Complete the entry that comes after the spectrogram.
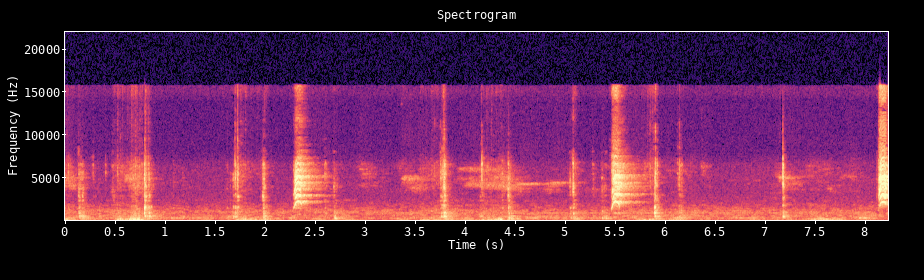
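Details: Female chestnut-bellied seed finch calling frequently to attract a male, who answers by singing: sharp, buzzy, harmonic call notes repeated roughly every three seconds, with faint whistled notes and scattered clicks and knocks in between.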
